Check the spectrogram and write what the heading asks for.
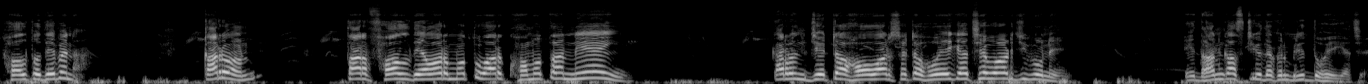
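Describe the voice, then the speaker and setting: A man with an unusually high-pitched voice delivers a devotional sermon outdoors beside a rice field. He speaks as a preacher, circling back to his points again and again. He earnestly pleads with his listeners. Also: slow, pauses often, a little hiss or hum. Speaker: religious preacher. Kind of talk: devotional sermon to a camera audience.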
